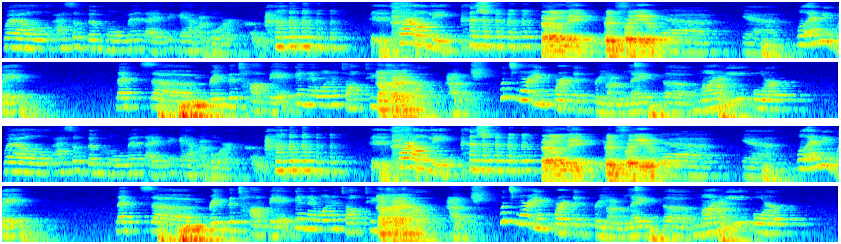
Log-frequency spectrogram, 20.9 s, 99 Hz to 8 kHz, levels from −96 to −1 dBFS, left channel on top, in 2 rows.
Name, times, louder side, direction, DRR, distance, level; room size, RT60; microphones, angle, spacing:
voice 1, 0.0-2.9 3.3-3.9 4.6-6.6 7.0-7.6 8.2-8.8 9.2-9.6 9.9-10.8 11.9-15.8 16.7-20.1, right 1 dB, 15° right, -3 dB, 0.6 m, -36 dB
voice 2, 6.7-7.2 7.5-8.2 9.5-9.6 12.6-12.9 15.1-15.6 16.0-16.4 18.0-18.1 18.5-18.6 19.4-19.5, left 1 dB, 30° left, -5 dB, 0.5 m, -24 dB
3.5 x 2.1 x 2.3 m, 0.81 s
head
